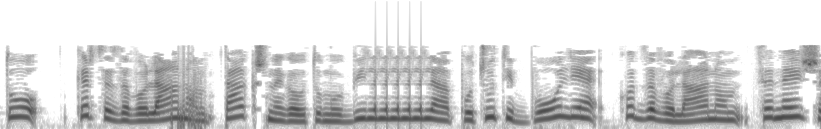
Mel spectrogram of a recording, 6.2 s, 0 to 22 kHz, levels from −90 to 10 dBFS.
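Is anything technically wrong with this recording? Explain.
Yes, there are three problems.

Throughout the speech, the sound is dull and watery, with nothing above 5.9 kHz and a swirly, metallic quality on sibilants. This is likely MP3 compression at a very low bitrate, around 26 kbps. Starved of bits, the encoder cut the treble and dropped weak frequency components that flicker from frame to frame.

From 1.29 to 1.54 s, just after "ker se za", a gritty burst of crackle tears through the sound. This is processor overload crackle. The processor kept missing its deadlines for short audio buffers of roughly 5 ms, around fifteen in a row, and each miss left a hard-edged gap of silence.

From 2.82 to 3.24 s, just before "počuti bolje kot za", one 85 ms fragment repeats five times, giving a machine-gun stutter at 11.7 Hz. This is a system hang loop. The system froze while the audio hardware kept replaying the same ring buffer, which fits a 4096-sample buffer.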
